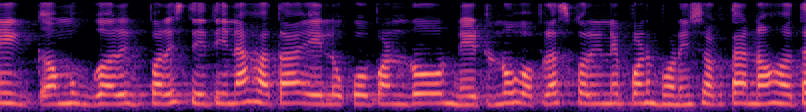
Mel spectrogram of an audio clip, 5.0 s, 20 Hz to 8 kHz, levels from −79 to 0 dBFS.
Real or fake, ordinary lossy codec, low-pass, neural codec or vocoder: real; none; 7.2 kHz; none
